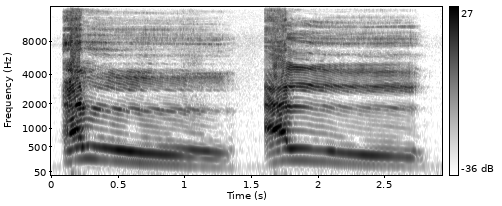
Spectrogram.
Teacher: The sound escapes from the sides. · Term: lam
